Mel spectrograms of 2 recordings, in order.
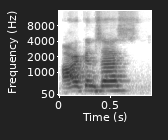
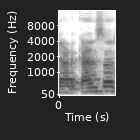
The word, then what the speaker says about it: Arkansas: Entonces va a estar muy frío, en general por toda la zona, y miramos también Arkansas, en vez de Arkansas, así lo pronuncian aquí.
